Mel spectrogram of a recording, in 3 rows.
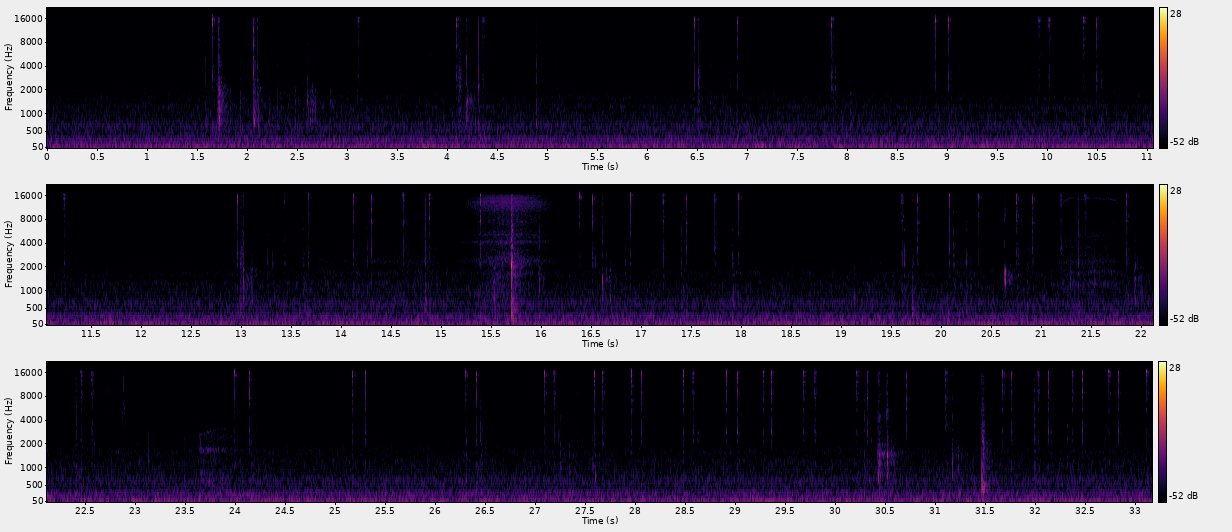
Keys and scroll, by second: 2.0 ctrl+z.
